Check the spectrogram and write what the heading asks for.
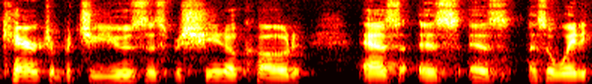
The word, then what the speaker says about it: Bushido: And I always tease you because I never can pronounce it. And it's Bushido, right? Yeah, Bushido. Bushido.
